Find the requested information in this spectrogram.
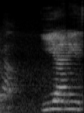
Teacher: ई आणि ईचा उच्चार स्थान आहे तालव्य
